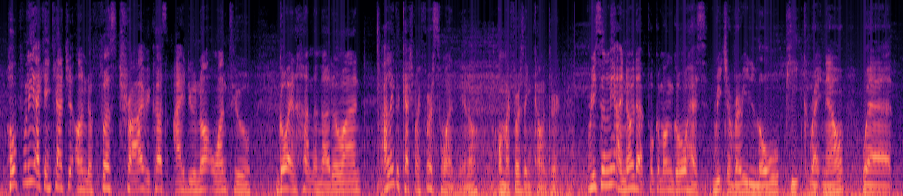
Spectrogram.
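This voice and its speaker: A man speaks fairly quickly with lively intonation and a somewhat breathy voice. The sound is dry with no echo, with light background noise. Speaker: game vlogger. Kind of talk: casual vlog chat. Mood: cheerful, laughing. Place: car. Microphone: phone near.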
